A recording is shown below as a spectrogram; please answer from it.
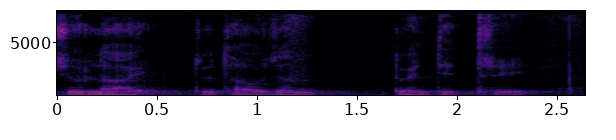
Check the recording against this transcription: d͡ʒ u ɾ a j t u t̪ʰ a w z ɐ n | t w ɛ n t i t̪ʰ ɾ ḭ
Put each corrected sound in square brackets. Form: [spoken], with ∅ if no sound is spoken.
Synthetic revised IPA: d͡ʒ u [l] a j t u t̪ʰ a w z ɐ n | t w ɛ n t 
